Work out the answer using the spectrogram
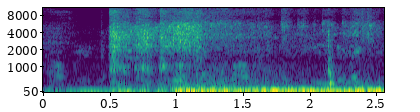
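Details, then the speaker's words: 2013 Nissan 370Z, lower control arm repaired after an accident: the engine catches with an uneven rumble, won't accelerate, then stalls. The check engine light is on; fuel pressure and the fuel pump are under suspicion. "And then shut off in a few. That's our problem. The car start and doesn't go nowhere."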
